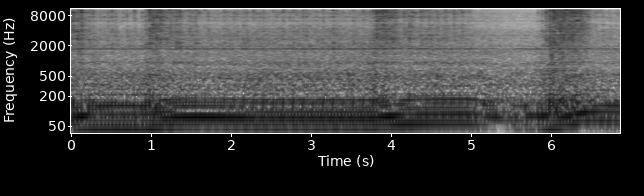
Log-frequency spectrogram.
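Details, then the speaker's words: Tractor after new muffler welded on replacing rusted-off one (previously straight pipes): deep steady single-cylinder thump, even low rumble; running normally, much quieter though exhaust still fairly loud. "say that's a hell of an improvement. I think it's still kind of loud, but it's a tractor, right? You're not gonna get like super quiet with a tractor."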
